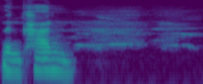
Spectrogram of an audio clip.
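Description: A faint, drawn-out call in the background with a slowly falling pitch, lasting about a second and starting just under a second in.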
